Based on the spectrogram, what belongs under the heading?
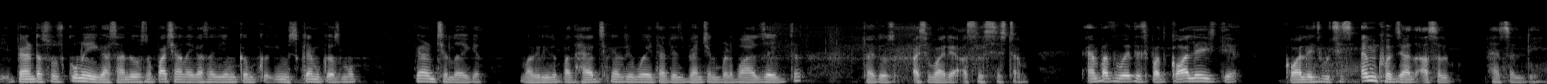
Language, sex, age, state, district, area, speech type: Kashmiri, male, 45-60, Jammu and Kashmir, Bandipora, rural, spontaneous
